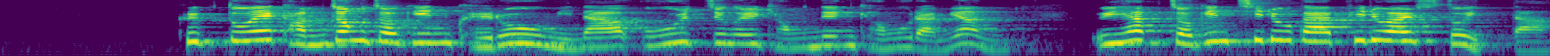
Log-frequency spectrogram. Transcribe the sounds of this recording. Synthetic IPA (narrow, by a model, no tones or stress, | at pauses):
kɯk̚t͈oe̞kamd͡ʑʌŋd͡ʑʌɡinkwe̞ɾouminauuɭt͡ɕ͈ɯŋɯɭkjʌŋnɯnkjʌŋuɾamjʌn | ɯɦak̚t͡ɕ͈ʌɡint͡ɕʰiɾjoɡapʰiɾjoɦaɭs͈udoit̚t͈a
